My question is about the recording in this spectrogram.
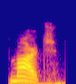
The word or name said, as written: March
